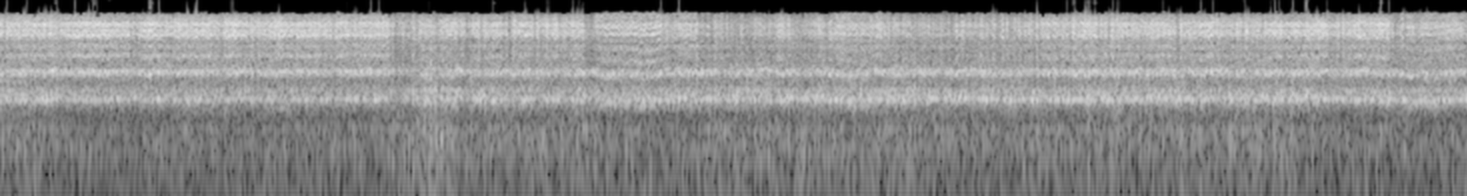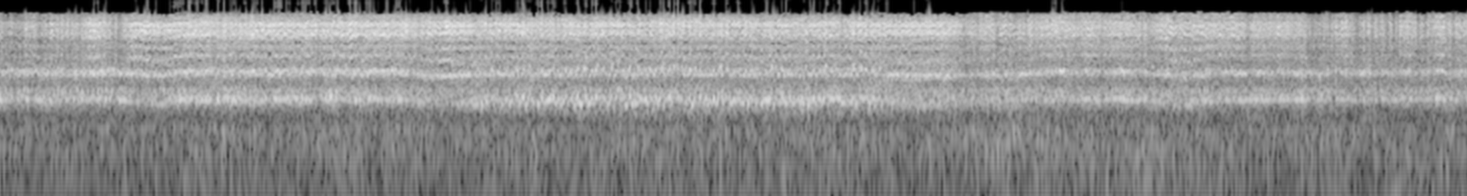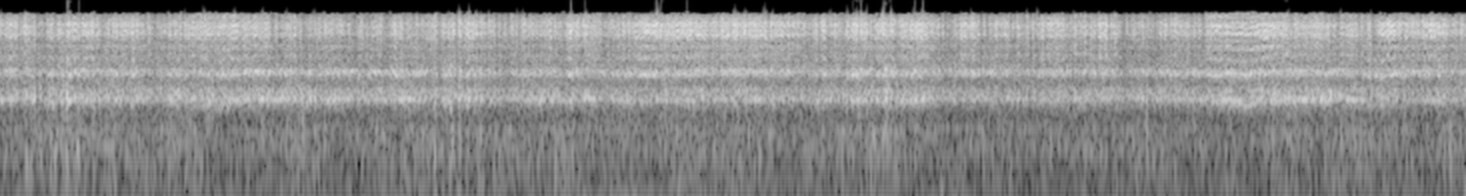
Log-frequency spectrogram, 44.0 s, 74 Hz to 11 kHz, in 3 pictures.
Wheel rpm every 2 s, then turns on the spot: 230, 230, 240, 230, 230, 230, 230, 230, 230, 220, 200, 200, 220, 230, 230, 230, 230, 240, 230, 230, 230, 230.
none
